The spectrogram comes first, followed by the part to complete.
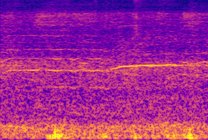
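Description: Steady low rumble of city background noise, with a faint high whine held throughout and two brief low bumps, about half a second in and near the end.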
